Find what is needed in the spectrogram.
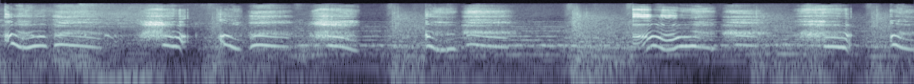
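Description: A woman's short, repeated gasping cries of "aah", each bending up and down in pitch, coming about two a second over background music with a low drone.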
